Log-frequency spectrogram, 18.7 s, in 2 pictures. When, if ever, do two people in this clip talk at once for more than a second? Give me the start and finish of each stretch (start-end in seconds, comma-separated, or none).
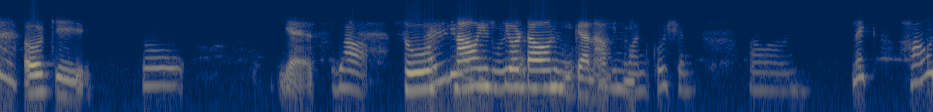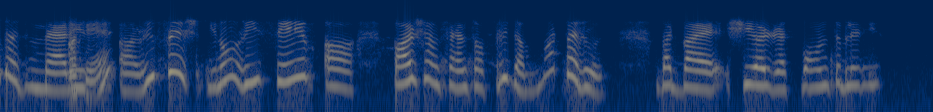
4.2-6.4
